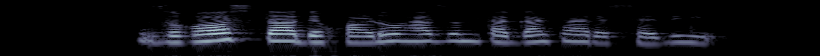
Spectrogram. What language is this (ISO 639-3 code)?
pus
